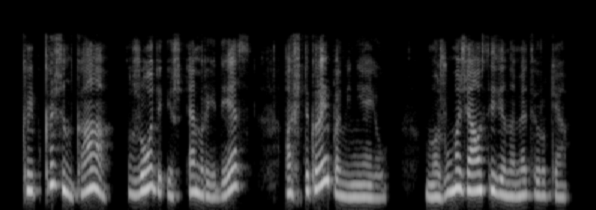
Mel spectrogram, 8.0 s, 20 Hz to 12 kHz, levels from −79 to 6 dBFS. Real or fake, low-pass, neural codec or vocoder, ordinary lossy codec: fake; 7.2 kHz; codec, 16 kHz, 16 kbps, FreqCodec, smaller model; MP3, 64 kbps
